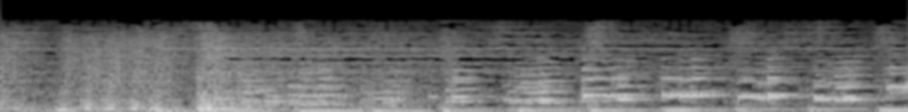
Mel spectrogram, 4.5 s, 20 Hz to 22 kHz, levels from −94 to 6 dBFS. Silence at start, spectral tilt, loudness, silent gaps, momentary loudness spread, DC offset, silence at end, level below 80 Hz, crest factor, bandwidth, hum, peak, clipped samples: 0 s; -6 dB/octave; -19 LUFS; none; 6 LU; under 0.1%; 0 s; -28 dBFS; 18 dB; 10.5 kHz; none; 0 dBFS; under 0.1%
